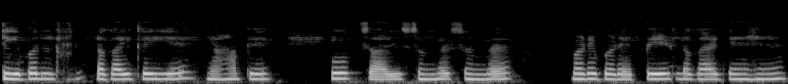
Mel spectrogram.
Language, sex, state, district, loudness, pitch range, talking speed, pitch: Hindi, female, Chhattisgarh, Sarguja, -20 LUFS, 240-255 Hz, 105 wpm, 245 Hz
